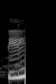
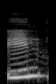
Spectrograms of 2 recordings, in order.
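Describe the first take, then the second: First: टिल said as "til" with a short i; correct pronunciation. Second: टेल said as "tel" with a long e; wrong pronunciation. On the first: Teacher shows students the right way to say tail, with a short i. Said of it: "ये सही pronunciation है". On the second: Teacher shows students the wrong way to say tail, with a long e. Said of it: "ये गलत pronunciation है". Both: Shown as a demonstration.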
